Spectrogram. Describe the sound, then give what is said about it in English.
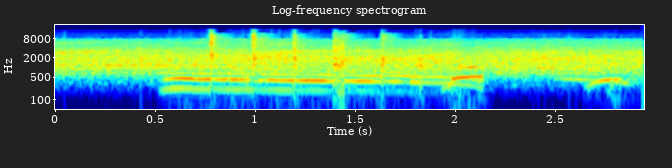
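A burst of crowd applause greeting guests from Union Bank, with a few sharp claps and a sustained, wavering cheer over a steady hiss, lasting a few seconds before fading. “The crowd goes wild.”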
